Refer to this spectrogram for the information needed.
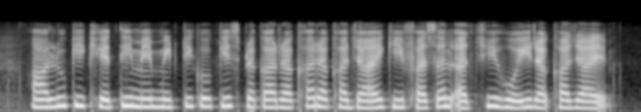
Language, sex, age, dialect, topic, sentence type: Magahi, female, 18-24, Southern, agriculture, question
